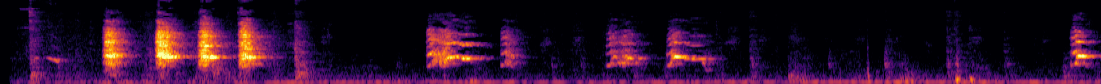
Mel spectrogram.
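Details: Miniature Pinscher at a pet shop barking: a quick run of four sharp, high barks, then a pause and several scattered, shorter yapping barks, in a quiet room.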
